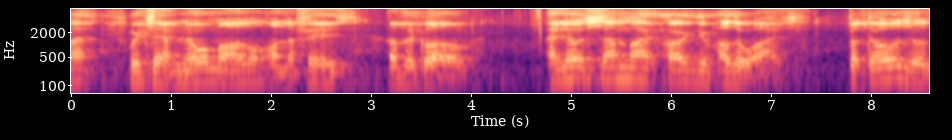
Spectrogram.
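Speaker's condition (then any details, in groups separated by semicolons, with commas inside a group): Medical condition affecting speech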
